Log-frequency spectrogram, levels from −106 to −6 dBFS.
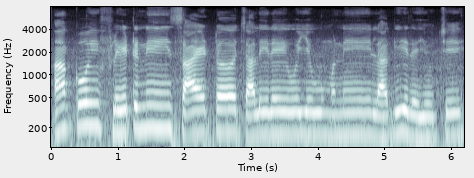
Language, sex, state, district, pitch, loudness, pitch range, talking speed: Gujarati, male, Gujarat, Gandhinagar, 165 Hz, -13 LUFS, 155-175 Hz, 125 wpm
